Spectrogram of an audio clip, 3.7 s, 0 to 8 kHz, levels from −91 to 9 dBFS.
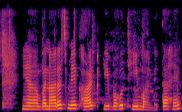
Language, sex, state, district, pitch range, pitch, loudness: Hindi, female, Uttar Pradesh, Varanasi, 215-235 Hz, 220 Hz, -17 LUFS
